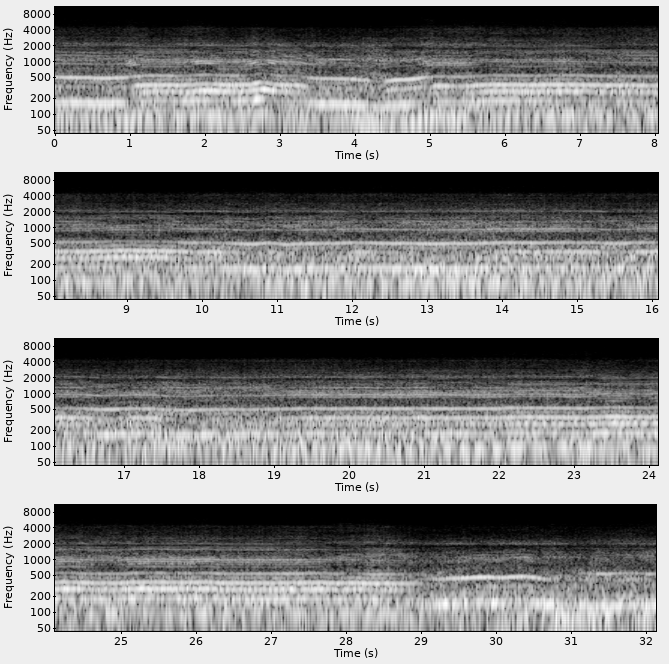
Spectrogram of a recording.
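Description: Snowmobile engine running at high, steady revs under load through deep powder, with a couple of brief throttle lifts and pickups a few seconds in and another near the end.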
